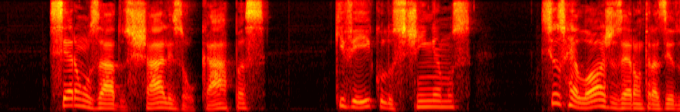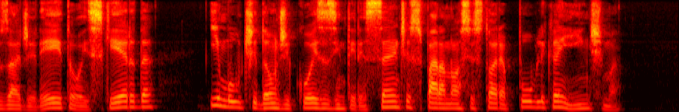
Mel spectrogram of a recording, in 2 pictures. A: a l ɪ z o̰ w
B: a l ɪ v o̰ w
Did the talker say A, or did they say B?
A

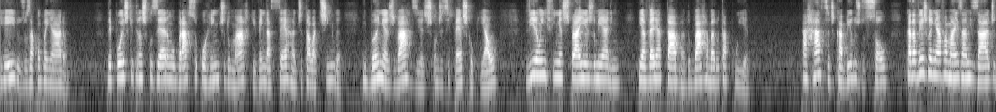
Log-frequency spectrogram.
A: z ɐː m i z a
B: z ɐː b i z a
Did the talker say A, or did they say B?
A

